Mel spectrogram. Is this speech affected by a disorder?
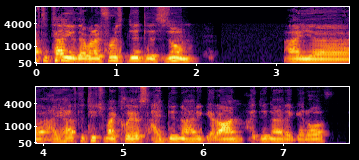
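No.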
